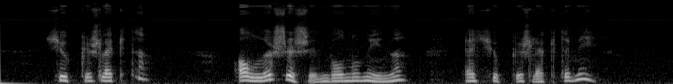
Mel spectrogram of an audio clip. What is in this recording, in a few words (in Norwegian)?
"kjukke sLekte", Numedalsmål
